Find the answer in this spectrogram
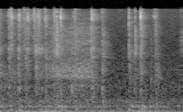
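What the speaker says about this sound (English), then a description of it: "Just typing it on my thing." Steady, close typing on a computer keyboard during a tabletop game session, with dense continuous key clicks and no talking.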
